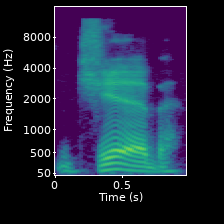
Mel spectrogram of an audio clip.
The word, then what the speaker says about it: gib: Did you find what the word gib means? Oh yes, yep. It's pronounced jib.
